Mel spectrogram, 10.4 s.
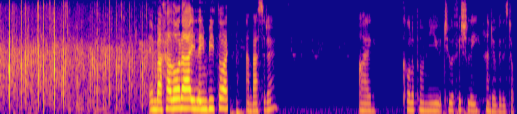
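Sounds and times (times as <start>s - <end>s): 
audience applause: 0.0s - 4.5s
speech: 3.0s - 5.6s, 7.2s - 10.3s.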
